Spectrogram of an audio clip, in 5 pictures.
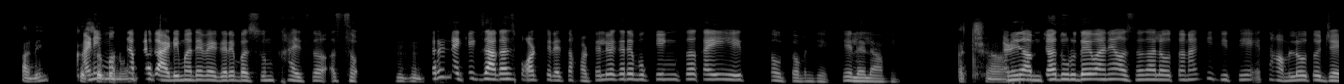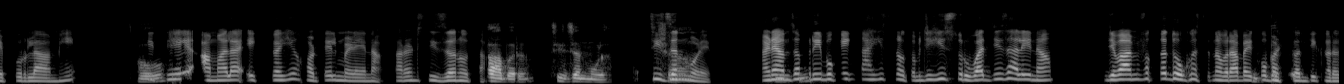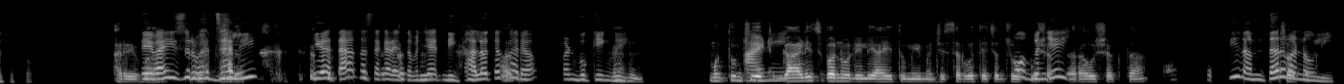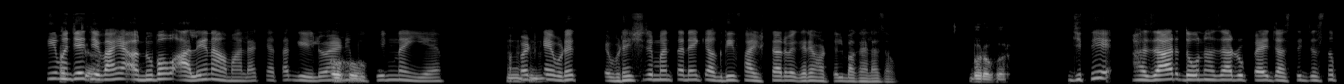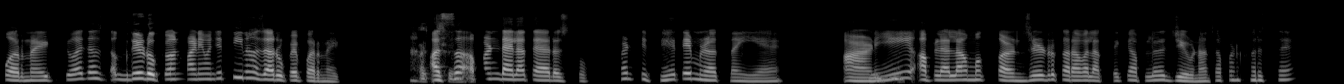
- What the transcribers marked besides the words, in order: tapping; other background noise; chuckle; laughing while speaking: "सुरुवात झाली"; chuckle; unintelligible speech; in English: "कन्सीडर"
- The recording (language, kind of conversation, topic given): Marathi, podcast, तू बाहेर स्वयंपाक कसा करतोस, आणि कोणता सोपा पदार्थ पटकन बनवतोस?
